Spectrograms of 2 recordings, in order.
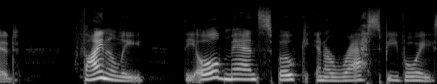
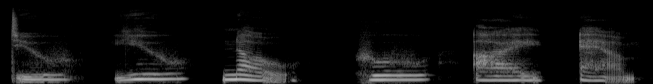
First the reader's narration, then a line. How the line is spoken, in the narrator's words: He said slowly, chewing on every word that escaped his throat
